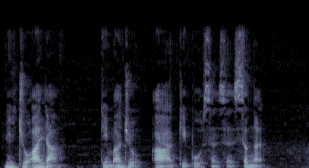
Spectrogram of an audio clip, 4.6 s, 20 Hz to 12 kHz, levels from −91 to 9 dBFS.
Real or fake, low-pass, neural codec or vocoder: fake; 9.9 kHz; vocoder, 22.05 kHz, 80 mel bands, Vocos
